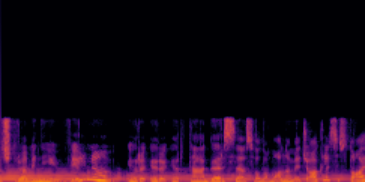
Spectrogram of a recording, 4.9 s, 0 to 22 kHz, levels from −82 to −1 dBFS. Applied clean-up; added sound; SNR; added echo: none; Brass instrument; 6 dB; none.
